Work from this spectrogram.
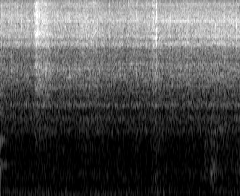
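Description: Onion cooks on a very hot grill pan with a soft, steady sizzle and a few brief hissing flares. Nobody speaks.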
